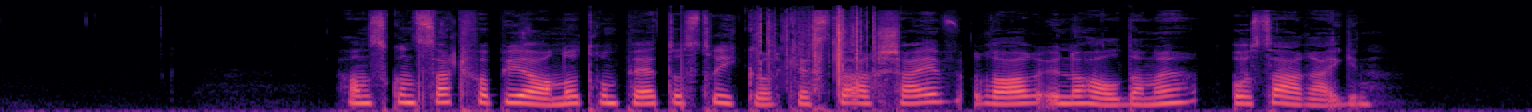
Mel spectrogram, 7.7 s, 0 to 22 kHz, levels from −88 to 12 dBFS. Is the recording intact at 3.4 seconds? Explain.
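No. At 3.40 s the output buffer likely wasn't filled in time, leaving a 5.3 ms block of digital silence that fits a 256-sample buffer. The hard cut produces a tick or dip in the speech.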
